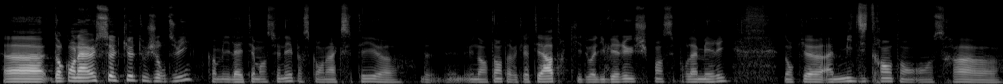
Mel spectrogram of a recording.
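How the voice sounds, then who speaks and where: A man's voice: medium pitch, fairly quick, clean tone, no echo. A man with a French Canadian accent preaching a sermon with personal stories, emphasizing and repeating key phrases.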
